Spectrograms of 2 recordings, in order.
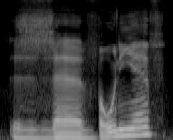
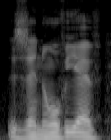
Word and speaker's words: Zinoviev: I said Igor Zevoniev and it's actually Igor Zinoviev.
